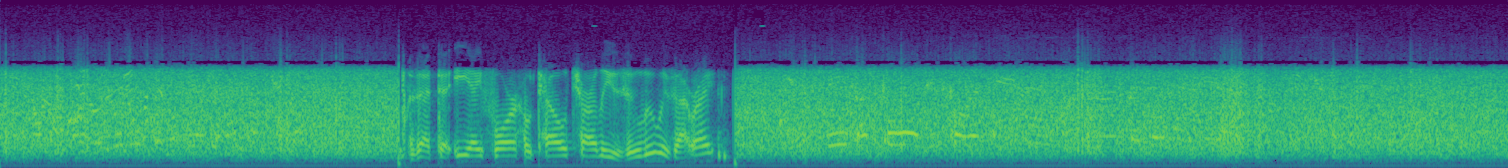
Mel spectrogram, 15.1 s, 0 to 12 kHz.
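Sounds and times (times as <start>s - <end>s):
faint distant voice of an amateur radio station: 0.0s - 3.2s, 4.0s - 7.3s, 8.2s - 12.4s
dense hissing shortwave static: 0.0s - 15.0s
speech: 4.2s - 7.6s.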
